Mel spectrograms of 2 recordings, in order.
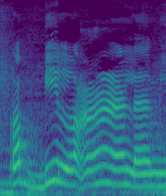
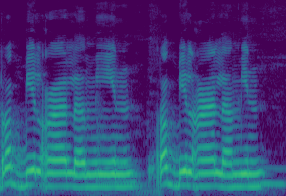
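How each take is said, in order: First: "alamin" with long held mii and hummed n; four-count ending. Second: "alamin" with final n stopped early; cut-short ending. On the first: Teacher shows four counts, "Rabbil alamin" with long final syllable. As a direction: recite "Rabbil alamin" slowly, stretching the ending. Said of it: "empat harokat ya". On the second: Teacher shows what not to do, "Rabbil alamin" ending clipped short. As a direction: end "Rabbil alamin" short, no long hum. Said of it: "Enggak, enggak seperti itu ya". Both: Shown as a demonstration.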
